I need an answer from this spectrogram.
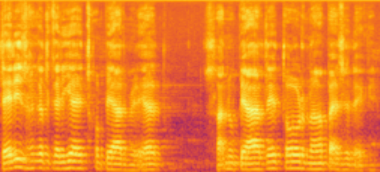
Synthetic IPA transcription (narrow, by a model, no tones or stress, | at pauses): t̪eːɾiːsə̃ŋɡət̪kəɾɪjaːɪt̪ʰːõːpɪjaːɾmɪɭḛjaː | sa̰ːnũːpjaːɾd̪eːt̪oːɽnãːpɛ̰ːseːd̪ḛːkeː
